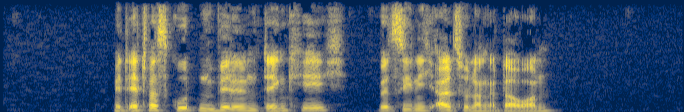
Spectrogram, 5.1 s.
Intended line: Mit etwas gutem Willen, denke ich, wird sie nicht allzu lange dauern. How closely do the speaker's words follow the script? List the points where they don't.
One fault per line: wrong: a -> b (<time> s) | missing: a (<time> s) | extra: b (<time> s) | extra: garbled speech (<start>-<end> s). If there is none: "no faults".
no faults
